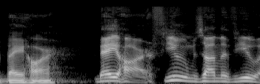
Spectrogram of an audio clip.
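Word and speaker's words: Behar: pissed off Joy beair how do you pronounce it beair I think she says bear bear fumes on The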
